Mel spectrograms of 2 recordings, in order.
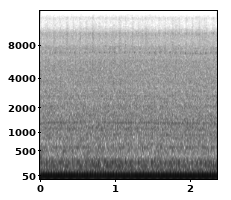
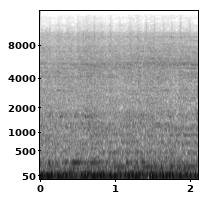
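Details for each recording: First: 1988 Chevy Camaro IROC Tuned Port Injection V8, warmed up about 6–8 minutes: deep, even idle with no hunting, misfire or knock; much smoother, timing holding rock solid at about 16 degrees, oil pressure normal. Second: 1988 Chevy Camaro IROC with Tuned Port Injection that stalls on throttle input, idling with the timing connector plugged in: low, heavy idle pulsing and surging unevenly, rough and slow; timing jumps from 6 to 12 degrees, cause suspected not confirmed.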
